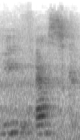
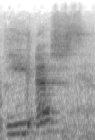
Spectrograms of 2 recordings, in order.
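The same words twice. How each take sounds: Both takes have the same delivery.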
